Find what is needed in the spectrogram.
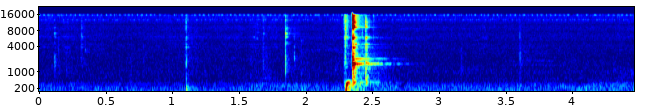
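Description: Empty glass candle jar handled in the hands: a few faint taps, then one sharp clink a little past two seconds in, with a brief ring from the glass.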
